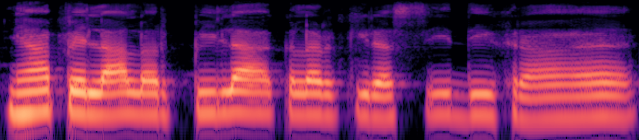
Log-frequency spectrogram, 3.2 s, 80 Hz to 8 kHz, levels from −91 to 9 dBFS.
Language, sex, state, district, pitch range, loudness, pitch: Hindi, male, Jharkhand, Deoghar, 175-195 Hz, -15 LUFS, 185 Hz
